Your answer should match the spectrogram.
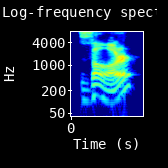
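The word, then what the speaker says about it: czar: so revolutionary com rates Zar that's how we pronounce it we pronounce it Zar leaflet inFAMOUS or inFAMOUS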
